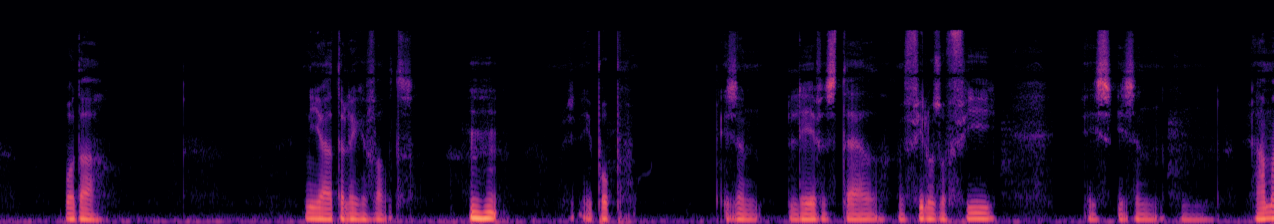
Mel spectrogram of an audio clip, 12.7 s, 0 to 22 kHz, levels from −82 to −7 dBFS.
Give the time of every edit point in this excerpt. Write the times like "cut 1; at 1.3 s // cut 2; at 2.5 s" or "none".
none

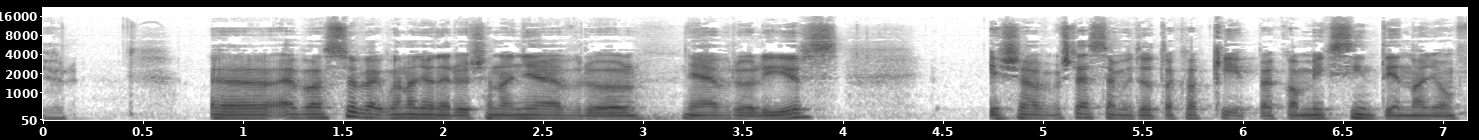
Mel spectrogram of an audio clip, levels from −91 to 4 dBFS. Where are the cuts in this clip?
none

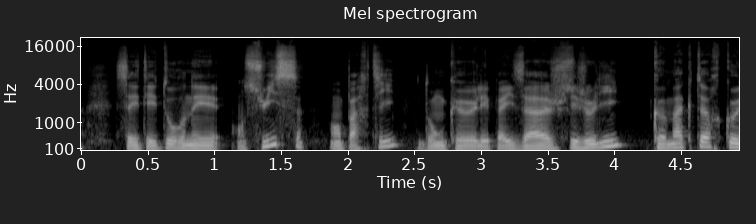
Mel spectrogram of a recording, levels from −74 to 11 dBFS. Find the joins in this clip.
cut 1; at 2.4 s // cut 2; at 3.7 s

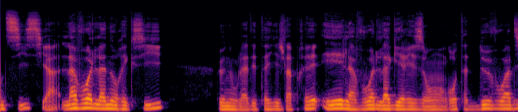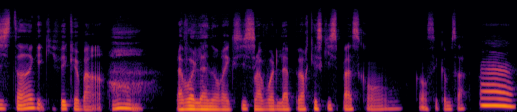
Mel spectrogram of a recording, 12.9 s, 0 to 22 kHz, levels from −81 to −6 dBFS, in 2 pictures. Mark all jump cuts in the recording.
cut 1; at 3.5 s // cut 2; at 6.4 s // cut 3; at 9.6 s

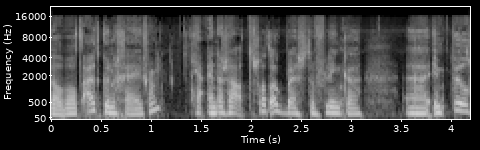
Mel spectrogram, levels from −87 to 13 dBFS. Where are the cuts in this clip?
cut 1; at 1.2 s

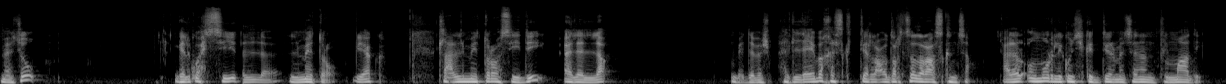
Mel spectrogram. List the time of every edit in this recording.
cut 1; at 2.4 s // cut 2; at 4.3 s // cut 3; at 7.7 s

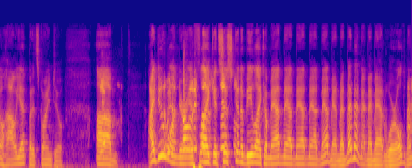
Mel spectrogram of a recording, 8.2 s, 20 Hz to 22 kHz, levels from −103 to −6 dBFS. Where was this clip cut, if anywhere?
cut 1; at 4.0 s // cut 2; at 6.6 s

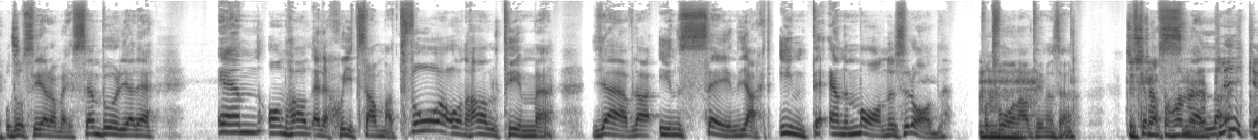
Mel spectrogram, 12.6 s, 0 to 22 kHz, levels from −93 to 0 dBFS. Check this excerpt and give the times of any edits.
none

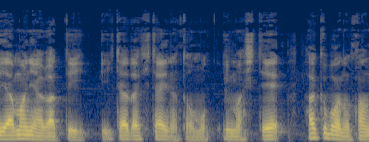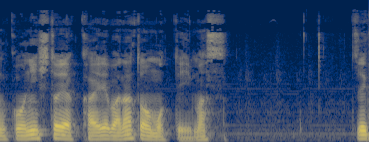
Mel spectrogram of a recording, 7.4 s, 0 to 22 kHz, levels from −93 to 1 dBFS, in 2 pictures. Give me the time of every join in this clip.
cut 1; at 2.9 s

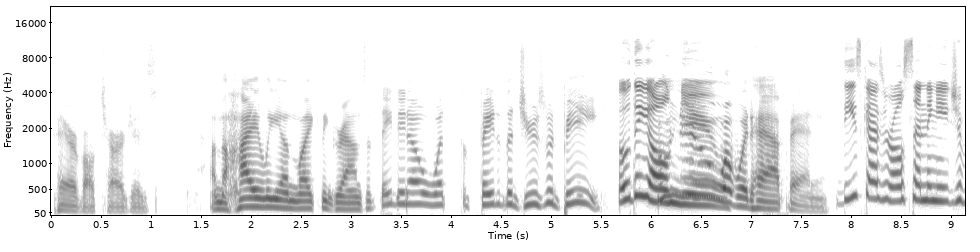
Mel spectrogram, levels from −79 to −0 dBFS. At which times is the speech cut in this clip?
cut 1; at 3.6 s // cut 2; at 4.0 s

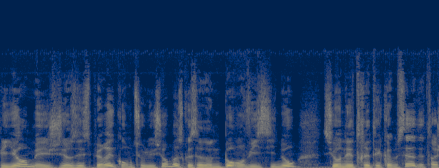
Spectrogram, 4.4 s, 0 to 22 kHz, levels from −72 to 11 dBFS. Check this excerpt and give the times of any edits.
cut 1; at 1.3 s

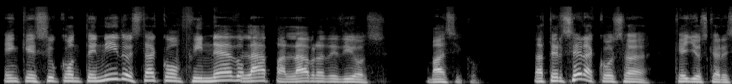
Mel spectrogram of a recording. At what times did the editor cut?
cut 1; at 2.4 s

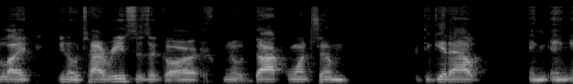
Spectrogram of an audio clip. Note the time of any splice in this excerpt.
cut 1; at 2.2 s

